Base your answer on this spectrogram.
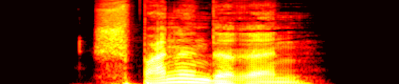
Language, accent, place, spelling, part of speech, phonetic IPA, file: German, Germany, Berlin, spannenderen, adjective, [ˈʃpanəndəʁən], De-spannenderen.ogg
- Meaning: inflection of spannend: 1. strong genitive masculine/neuter singular comparative degree 2. weak/mixed genitive/dative all-gender singular comparative degree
